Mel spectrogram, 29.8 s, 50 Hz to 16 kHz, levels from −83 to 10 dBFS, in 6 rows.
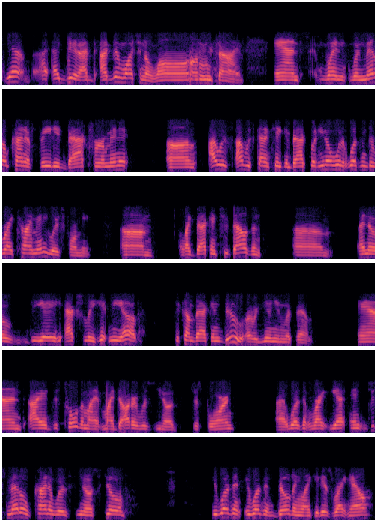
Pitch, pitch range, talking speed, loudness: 145 Hz, 135-165 Hz, 205 wpm, -23 LUFS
